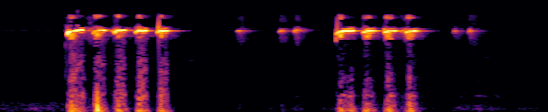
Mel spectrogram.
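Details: ['Blue-crowned hanging parrot uttering a fast run of five shrill, high-pitched notes, a few soft peeps, then a second run of five sharp notes about two seconds after the first.']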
